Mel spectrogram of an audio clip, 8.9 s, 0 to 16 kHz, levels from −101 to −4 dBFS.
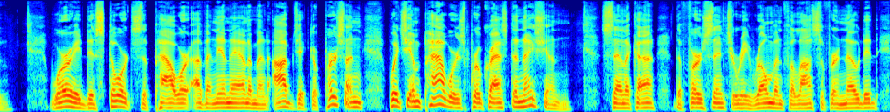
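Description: Throughout the recording, the samples are being played back faster than they were captured, with no conversion between the two rates: a wrong sample rate. The speedup of about 1.45 times fits speech recorded at 22 kHz and played at 32 kHz. Because speed and pitch shift together, the speech runs hurried and rises by about 6.45 semitones, giving voices a high, squeaky, chipmunk-like quality from start to finish.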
